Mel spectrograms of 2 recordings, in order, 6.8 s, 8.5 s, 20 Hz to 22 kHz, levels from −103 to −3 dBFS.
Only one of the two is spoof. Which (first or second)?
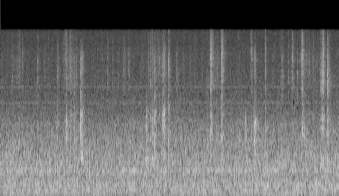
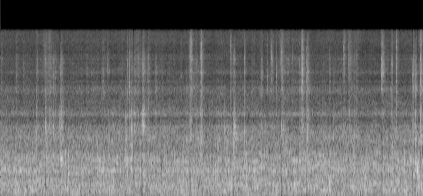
second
